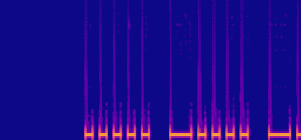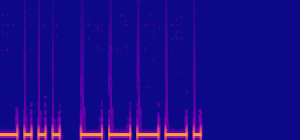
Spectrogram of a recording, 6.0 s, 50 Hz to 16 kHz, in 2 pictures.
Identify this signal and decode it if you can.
Morse code, heard as a keyed tone, about 17 wpm, 700 Hz. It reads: 5679
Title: Numbers - 4-Digit 17wpm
